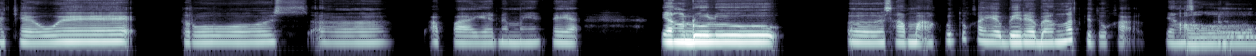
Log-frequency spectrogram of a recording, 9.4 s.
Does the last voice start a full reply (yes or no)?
no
